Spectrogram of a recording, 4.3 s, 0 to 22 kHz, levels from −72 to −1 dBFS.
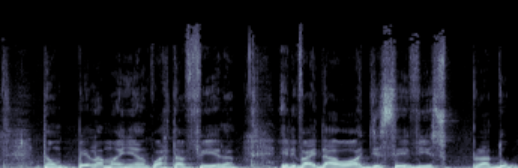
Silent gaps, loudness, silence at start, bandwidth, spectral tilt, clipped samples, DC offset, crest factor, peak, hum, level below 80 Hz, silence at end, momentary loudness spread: none; -20 LUFS; 0 s; 19 kHz; -6 dB/octave; under 0.1%; under 0.1%; 14 dB; -6 dBFS; none; -36 dBFS; 0 s; 5 LU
